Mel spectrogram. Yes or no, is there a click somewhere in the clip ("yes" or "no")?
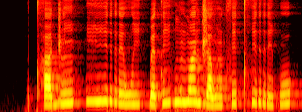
no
